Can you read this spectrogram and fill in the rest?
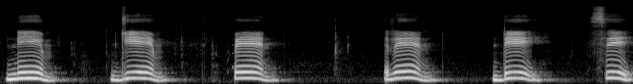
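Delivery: नेम गेम पेन each read out clearly and separately; reading word list. Shown as a demonstration. Teacher reading example words aloud to students. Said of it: "ऐसे अब हम पढ़ेंगे".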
